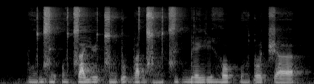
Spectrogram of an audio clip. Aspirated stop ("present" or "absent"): absent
